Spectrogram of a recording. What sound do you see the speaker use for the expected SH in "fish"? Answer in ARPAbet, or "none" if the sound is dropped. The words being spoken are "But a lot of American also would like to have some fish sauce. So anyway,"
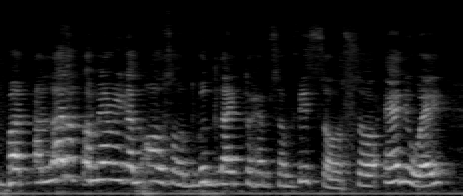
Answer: S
